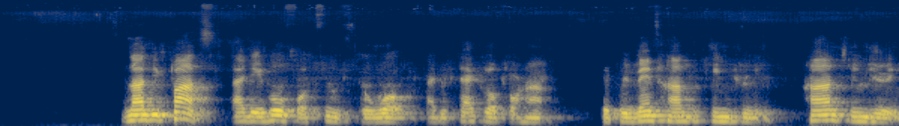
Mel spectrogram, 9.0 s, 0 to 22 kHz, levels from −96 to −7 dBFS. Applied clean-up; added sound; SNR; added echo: neural mask model Resemble Enhance denoiser.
